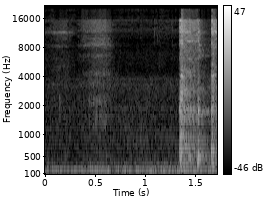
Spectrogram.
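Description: After a low background hum, an adult gives two short, harsh coughs in quick succession; the second is cut off at the end.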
